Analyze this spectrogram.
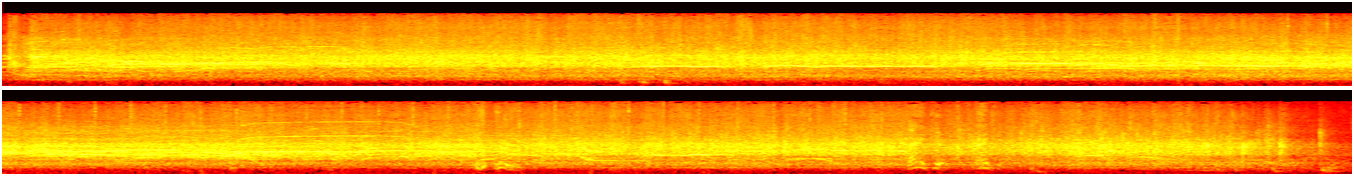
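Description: A large audience applauds steadily for nearly half a minute, a dense, continuous wash of clapping with scattered whoops and whistles rising above it before it tapers off at the end.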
